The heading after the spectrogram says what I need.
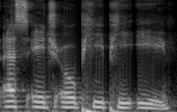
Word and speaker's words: shoppe: or the gift shop it's spelled SHOPPE. So it sounds very British.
